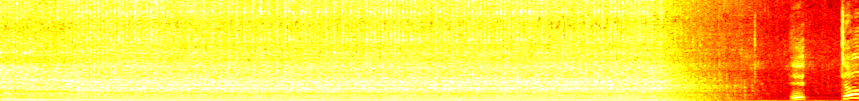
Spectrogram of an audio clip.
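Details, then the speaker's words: Curbside-found mower with auto choke, black oil and gas, first start: it hums with an uneven, wavering beat before shutting off and sounds a little rough. Fresh gas later improved it. "sound a little rough I was just about to roll it into the back but I think I might have to work on it"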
